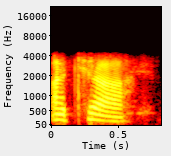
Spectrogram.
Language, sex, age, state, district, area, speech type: Dogri, female, 30-45, Jammu and Kashmir, Reasi, rural, conversation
